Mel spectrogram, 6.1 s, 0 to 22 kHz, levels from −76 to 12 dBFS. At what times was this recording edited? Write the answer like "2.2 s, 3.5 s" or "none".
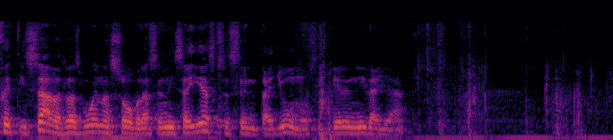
2.2 s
